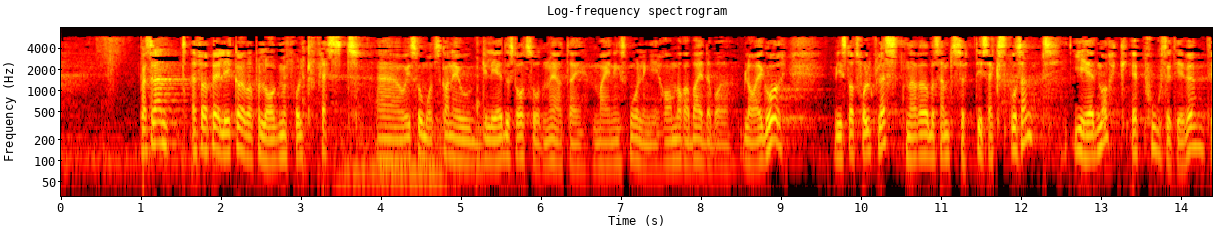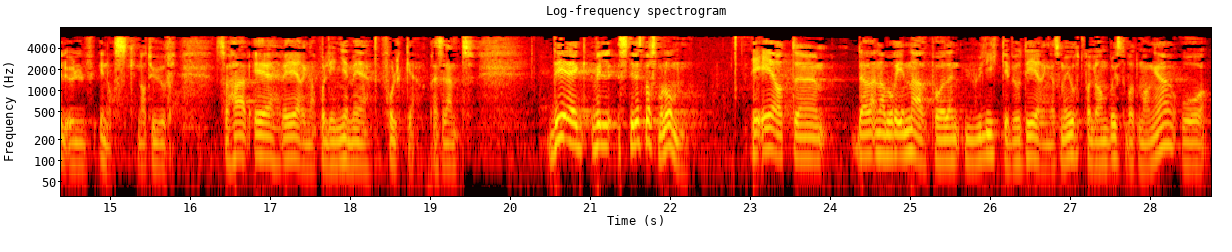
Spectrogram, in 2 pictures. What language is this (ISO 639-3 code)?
nno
